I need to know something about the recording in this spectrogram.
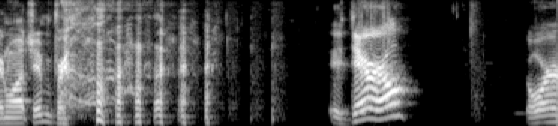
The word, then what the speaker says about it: Daryl: watch him for is Daryl or if you're from the south darl where Daryl's one syllable somehow Trev my name is two syllables but Daryl is one darl all right all right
